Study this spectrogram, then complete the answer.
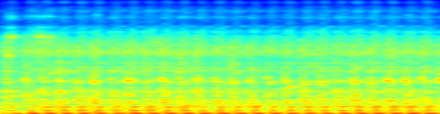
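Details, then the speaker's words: Old Yamaha Vixion that had rough kletek rattle and lost power when hot, after repair with machined/reworked parts: steady, even single-cylinder idle with regular beat and no knocking or clatter on top; engine now smooth. "udah halus HPnya ini udah oke"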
